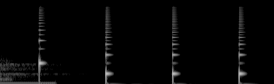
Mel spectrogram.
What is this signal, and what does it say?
There is no code.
